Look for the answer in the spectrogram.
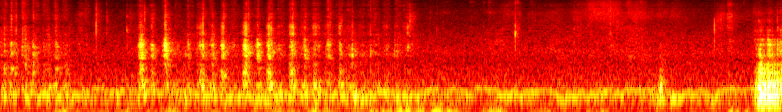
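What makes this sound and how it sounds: A wooden stylus scratches the lower edge of a flat black sheet of wax-coated scratch art paper, making a quiet run of short, dry scratching strokes over a steady low hum. The strokes come in brief bright bursts, and a louder rustle closes the clip.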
